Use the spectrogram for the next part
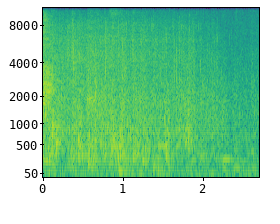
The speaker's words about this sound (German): Also, habt ihr das gehört? Ja, da hat was geklatscht. Als ob jemand ins Wasser eingestiegen ist.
